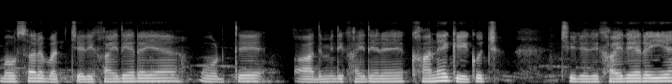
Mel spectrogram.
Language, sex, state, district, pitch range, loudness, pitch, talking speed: Hindi, male, Uttar Pradesh, Saharanpur, 130-145 Hz, -17 LUFS, 135 Hz, 185 wpm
